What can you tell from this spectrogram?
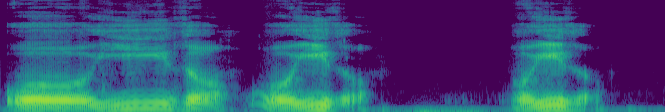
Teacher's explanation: Note that oído means specifically the inner ear, and for pronunciation, the O and the I are pronounced in separate syllables, and there's stress on the I because of the accent mark, so it's oído.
